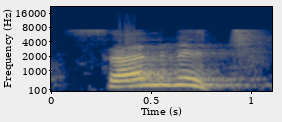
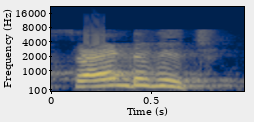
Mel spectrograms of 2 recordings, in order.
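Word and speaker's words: sandwich: लेकिन आपको रूल ध्यान रखना है, जब एन के बाद डी आए तो डी साइलेंट हो जाता है, तब ये क्या प्रोनाउंस किया जाएगा, सैंडविच, नॉट सैंडविच, सैंडविच, सैंडविच।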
